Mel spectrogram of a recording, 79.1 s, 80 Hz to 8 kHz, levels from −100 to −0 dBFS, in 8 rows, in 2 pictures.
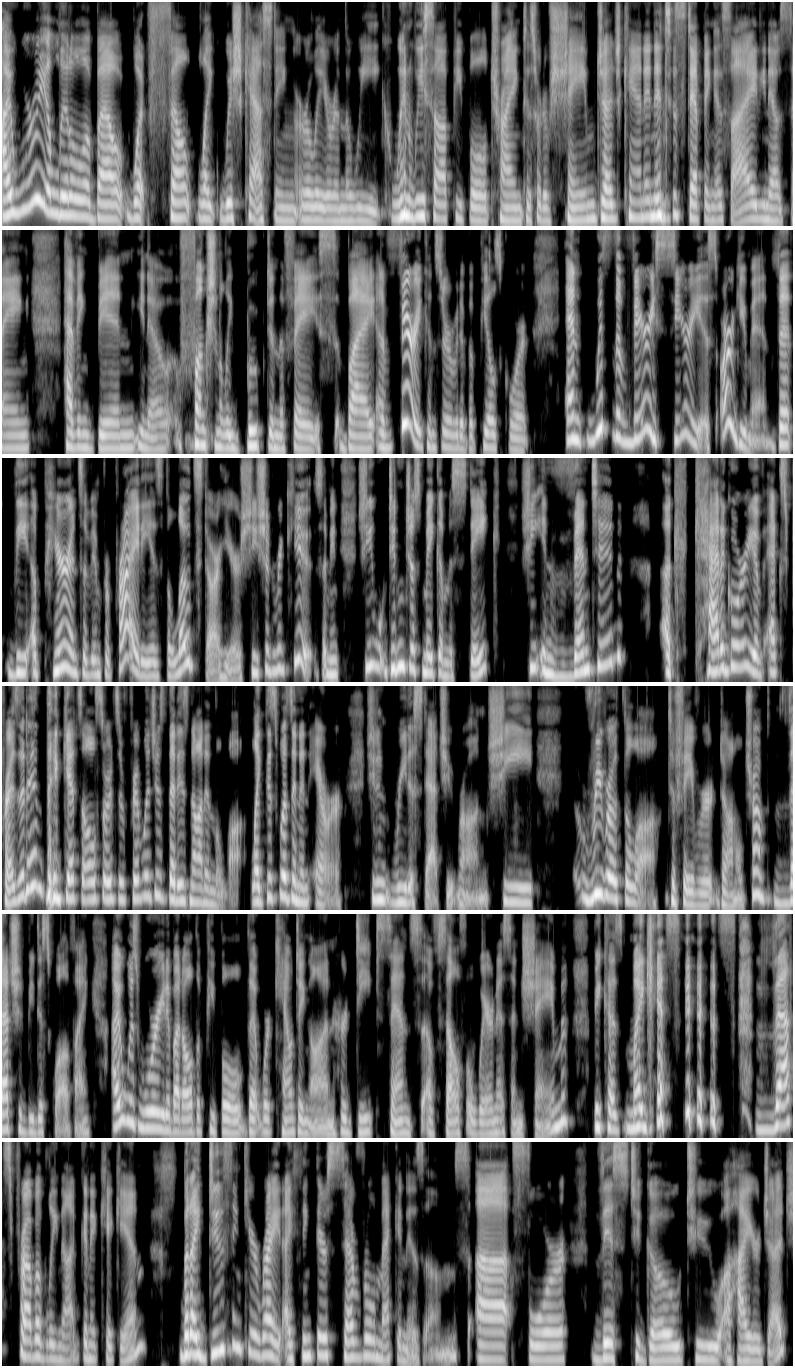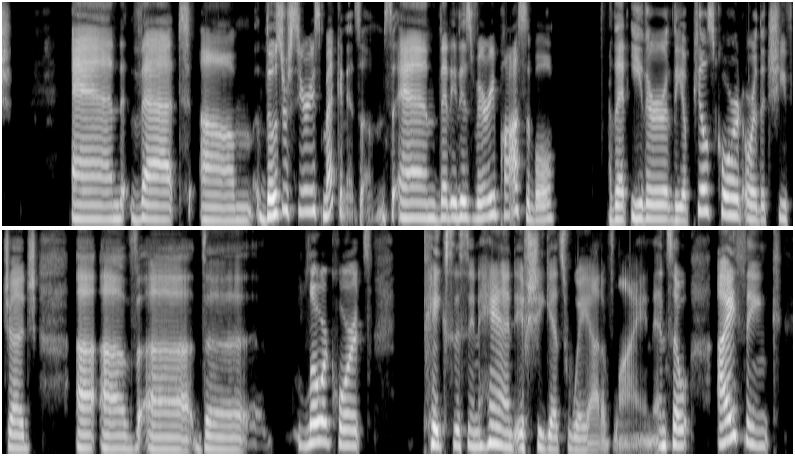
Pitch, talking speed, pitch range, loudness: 200 Hz, 155 wpm, 175-240 Hz, -18 LUFS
